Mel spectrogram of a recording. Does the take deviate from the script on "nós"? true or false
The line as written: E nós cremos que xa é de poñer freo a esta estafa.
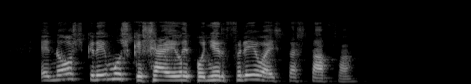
false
